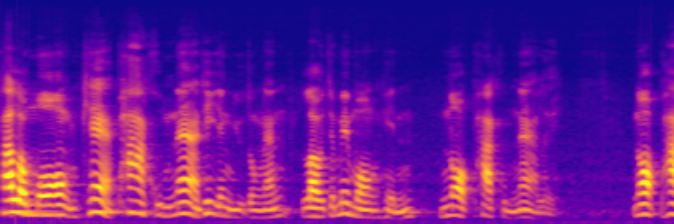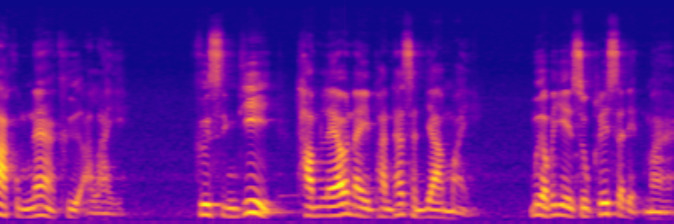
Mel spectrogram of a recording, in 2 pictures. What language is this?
Thai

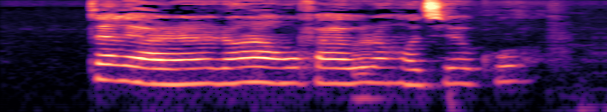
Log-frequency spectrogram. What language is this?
Chinese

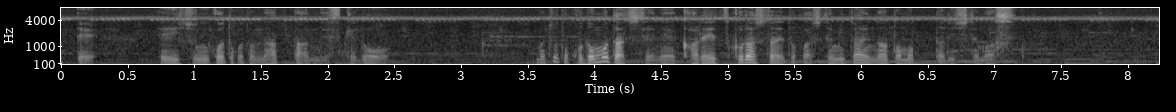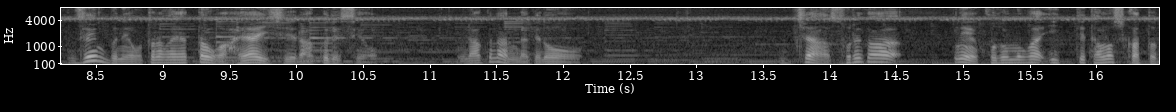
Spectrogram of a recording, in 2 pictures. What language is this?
Japanese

